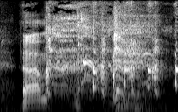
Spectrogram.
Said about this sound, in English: Right, stop coughing.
